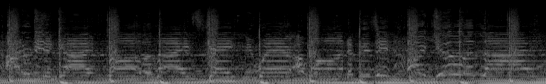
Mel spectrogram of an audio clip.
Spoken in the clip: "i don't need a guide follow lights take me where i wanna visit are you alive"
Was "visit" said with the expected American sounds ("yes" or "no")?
yes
